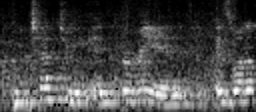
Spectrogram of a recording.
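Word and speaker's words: 부채춤: The Korean fan dance, pronounced Buchetum in Korean, is one of the most popular and well-known traditional dances in Asia.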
